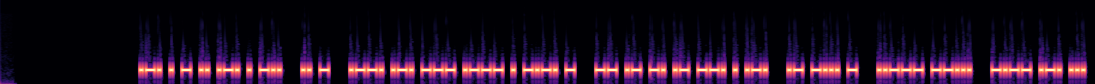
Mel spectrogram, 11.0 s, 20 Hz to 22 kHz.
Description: Morse code, heard as a keyed tone, about 40 wpm, 700 Hz. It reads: RETIRED IT PROJECT MANAGER ABT 27 YRS
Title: Practice QSO - Exchange 3 - More Info - 40wpm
